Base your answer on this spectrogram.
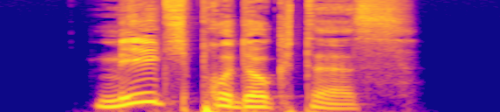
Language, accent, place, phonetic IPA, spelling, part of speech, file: German, Germany, Berlin, [ˈmɪlçpʁoˌdʊktəs], Milchproduktes, noun, De-Milchproduktes.ogg
- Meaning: genitive singular of Milchprodukt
